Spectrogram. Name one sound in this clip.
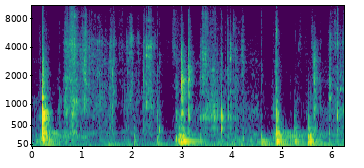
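A cardboard box lid scrapes open.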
